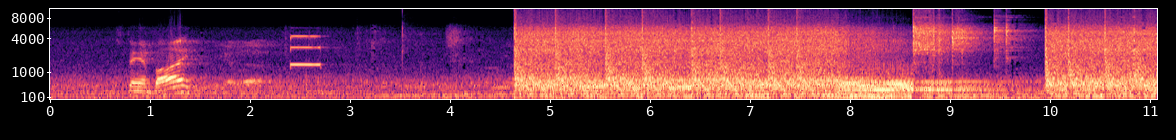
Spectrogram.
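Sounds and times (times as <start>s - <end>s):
pistol shots indoors: 4.6s - 11.0s.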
